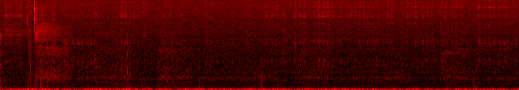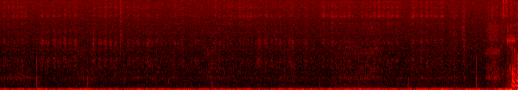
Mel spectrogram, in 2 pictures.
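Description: Coloured pencil scratching softly across paper in a continuous series of faint, close strokes, lighter in pressure at times, with no talking.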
